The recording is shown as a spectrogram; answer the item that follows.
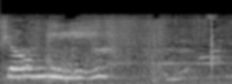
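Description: A young girl's voice holds one long, slightly wavering high note for about a second, then makes a short rising sound near the end.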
